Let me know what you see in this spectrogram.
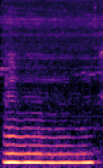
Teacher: प्लुत स्वर, जिन्हें तिगुना समय लग रहा है।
